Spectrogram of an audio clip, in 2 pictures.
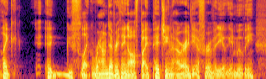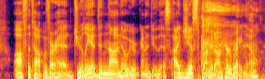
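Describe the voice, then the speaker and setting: Very creaky, offhand casual podcaster. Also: medium pitch, level tone, normal speed. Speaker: podcast co-host. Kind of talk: casual, rambling banter.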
